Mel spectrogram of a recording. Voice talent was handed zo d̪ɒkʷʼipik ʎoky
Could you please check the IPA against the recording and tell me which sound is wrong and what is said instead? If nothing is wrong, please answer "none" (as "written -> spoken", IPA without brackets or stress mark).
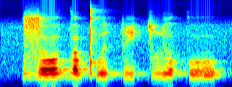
y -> u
